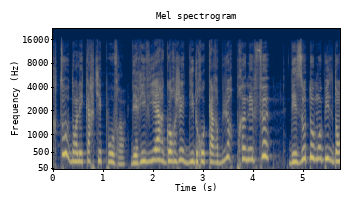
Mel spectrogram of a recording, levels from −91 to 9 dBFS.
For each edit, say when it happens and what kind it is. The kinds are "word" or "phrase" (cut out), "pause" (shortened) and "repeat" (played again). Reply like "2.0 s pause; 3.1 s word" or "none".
1.5 s pause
